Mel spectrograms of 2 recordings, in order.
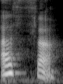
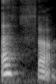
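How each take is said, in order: No difference in how they are said.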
